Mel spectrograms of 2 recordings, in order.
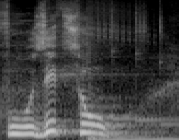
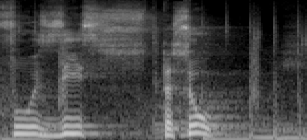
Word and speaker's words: Fujitsu: Mình thì hay đọc là Fujitsu.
